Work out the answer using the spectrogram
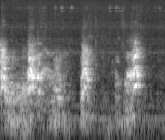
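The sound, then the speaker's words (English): A dog barks at the dog next door, giving three spaced, rather faint barks separated by short pauses. “That's my dog trying to exercise his authority to the dog next door. See, that was the sound of war.”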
